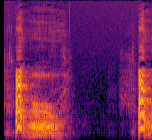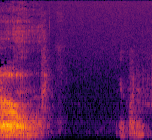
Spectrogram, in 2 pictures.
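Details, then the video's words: Alaskan Malamute yelling at its owner: two loud, drawn-out talking howls about a second each, harsh and wavering, followed by a brief quieter grumble. "Getting yelled at by an Alaskan Malamute."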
